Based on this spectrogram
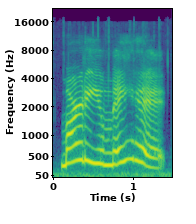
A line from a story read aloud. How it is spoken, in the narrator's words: she exclaimed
